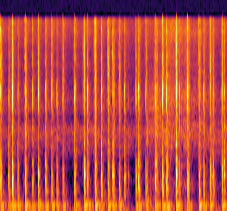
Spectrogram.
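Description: Fingers and nails knock and tap rapidly on the small, hollow beige plastic vanity mirror frame and cover of a car sun visor. Each hit is a short, dry plastic click with a low body and brief bright edges, dying away almost at once, in quick uneven bursts with short pauses between them.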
